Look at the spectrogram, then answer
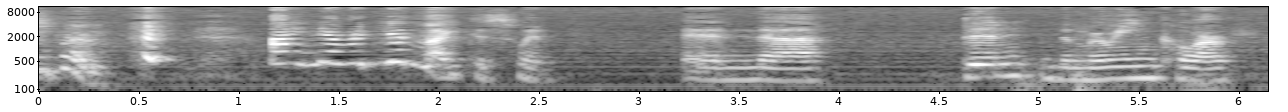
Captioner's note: laughter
